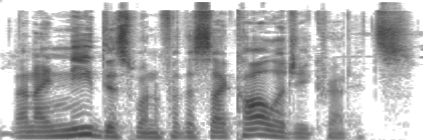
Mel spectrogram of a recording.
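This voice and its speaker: A man's voice: mid-range voice, quick pace, fairly bright tone, close to an everyday voice. A young man playing an earnest, analytical student son in a radio play, articulate and reasoning. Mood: earnest, reassuring. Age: young adult.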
